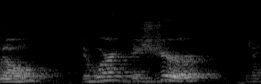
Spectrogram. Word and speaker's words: de jure: For those that may not know, the word de jure, did I say that right?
